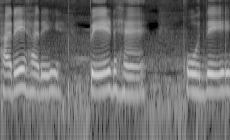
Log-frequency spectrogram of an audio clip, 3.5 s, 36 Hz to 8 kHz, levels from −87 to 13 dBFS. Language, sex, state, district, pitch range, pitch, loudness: Hindi, female, Haryana, Rohtak, 225-240 Hz, 230 Hz, -15 LUFS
